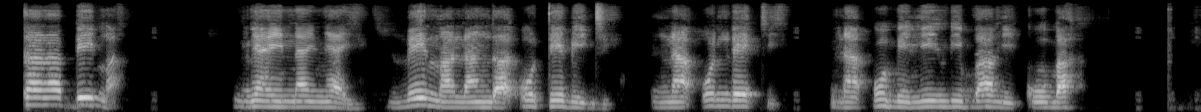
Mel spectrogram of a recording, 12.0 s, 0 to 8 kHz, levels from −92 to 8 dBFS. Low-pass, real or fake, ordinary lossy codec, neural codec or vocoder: 7.2 kHz; fake; Opus, 64 kbps; codec, 24 kHz, 0.9 kbps, WavTokenizer, medium music audio release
